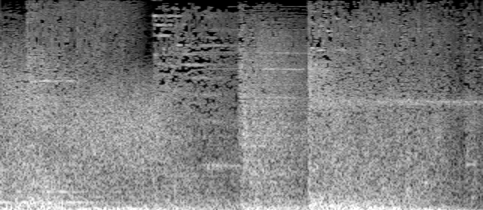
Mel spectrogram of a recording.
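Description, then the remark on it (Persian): Fairy's spinning top, a home-built top inspired by Bell's, explodes with one hit in an explosive finish that wins the battle: a loud, dense burst of crashing, shattering noise that fills the whole stretch, with abrupt surges and shifts partway through and no voices. “با یه ضربه منفجر شد فیری.”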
